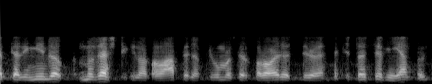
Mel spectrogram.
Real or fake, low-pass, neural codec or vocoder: fake; 3.6 kHz; codec, 24 kHz, 0.9 kbps, WavTokenizer, medium speech release version 2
